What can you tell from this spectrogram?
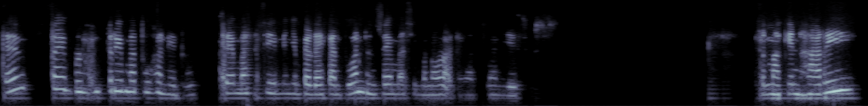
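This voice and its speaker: A woman's voice: on the high side, lo-fi sound. A woman telling her personal religious testimony to a congregation, retelling events vividly and addressing her listeners again and again. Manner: addresses audience repeatedly, vivid storytelling. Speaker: testimony speaker.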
